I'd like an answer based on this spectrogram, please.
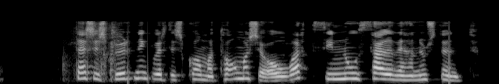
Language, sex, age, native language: Icelandic, female, 40-49, Icelandic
